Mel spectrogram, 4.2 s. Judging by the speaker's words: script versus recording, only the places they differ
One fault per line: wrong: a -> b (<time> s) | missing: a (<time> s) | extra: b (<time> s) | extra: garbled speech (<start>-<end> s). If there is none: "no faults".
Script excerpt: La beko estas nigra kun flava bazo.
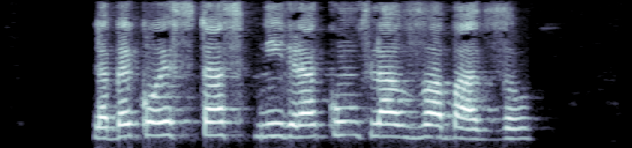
no faults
